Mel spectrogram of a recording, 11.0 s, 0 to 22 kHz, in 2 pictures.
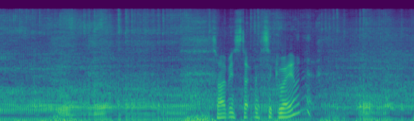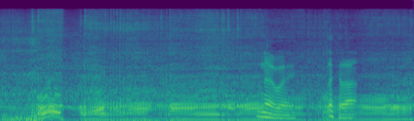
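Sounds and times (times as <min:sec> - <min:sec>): dirt bike engine idling: 0:00.0 - 0:11.0
dirt bike engine revving: 0:00.0 - 0:11.0.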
